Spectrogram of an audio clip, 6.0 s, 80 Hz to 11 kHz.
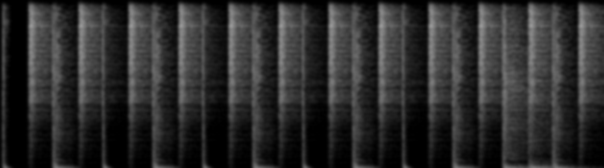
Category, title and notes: Music > Solo percussion
Ableton Live. VST...........Fury-800.......Drums 120 BPM Free Music Slap House Dance EDM Loop Electro Clap Drums Kick Drum Snare Bass Dance Club Psytrance Drumroll Trance Sample .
